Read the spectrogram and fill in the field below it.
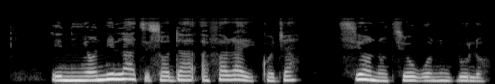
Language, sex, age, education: Yoruba, female, 30-45, tertiary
